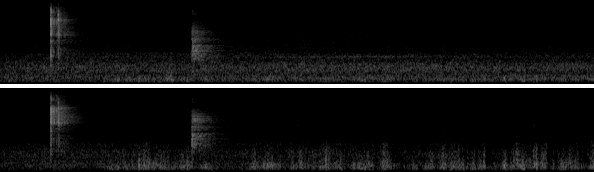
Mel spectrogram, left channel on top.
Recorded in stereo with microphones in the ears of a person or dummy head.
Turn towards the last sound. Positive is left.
turn(degrees=-40)  # may be behind; listen again after turning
